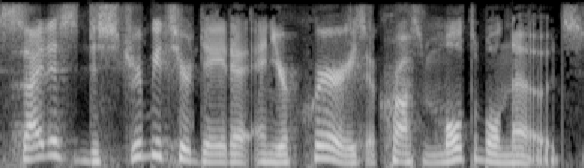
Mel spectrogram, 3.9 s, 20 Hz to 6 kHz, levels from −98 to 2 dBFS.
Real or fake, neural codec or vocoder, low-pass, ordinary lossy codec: real; none; 5.4 kHz; AAC, 24 kbps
